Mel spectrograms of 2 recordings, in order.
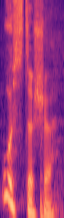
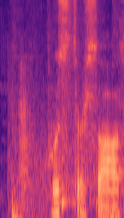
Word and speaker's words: Worcestershire: A word that sounds like a sneeze. Correctly pronounced, Worcestershire. Worcester sauce or whatever you call that.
